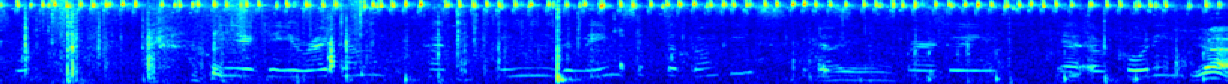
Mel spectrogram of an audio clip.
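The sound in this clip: Donkeys' hooves clop in an irregular series of sharp knocks, with people talking over them.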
